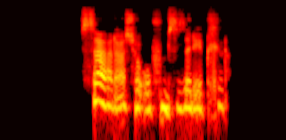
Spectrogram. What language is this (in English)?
Kabardian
